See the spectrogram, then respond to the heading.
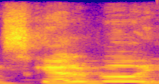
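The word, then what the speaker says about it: Skattebo: Am I pronouncing that correctly? It's an unusual name. I've heard and seen this player. It's Cam Scatterbo.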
